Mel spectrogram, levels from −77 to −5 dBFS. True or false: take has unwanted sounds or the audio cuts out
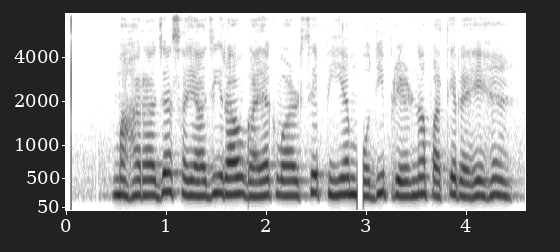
true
